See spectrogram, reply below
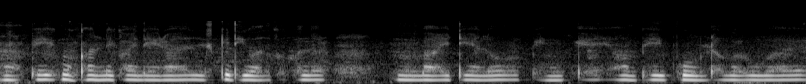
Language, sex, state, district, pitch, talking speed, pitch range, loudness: Hindi, female, Bihar, Bhagalpur, 210 Hz, 170 wpm, 205-215 Hz, -19 LUFS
